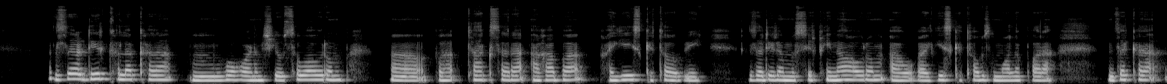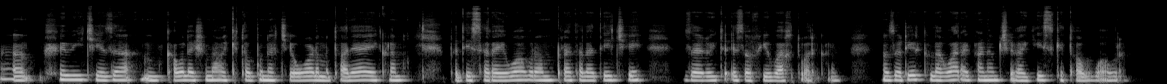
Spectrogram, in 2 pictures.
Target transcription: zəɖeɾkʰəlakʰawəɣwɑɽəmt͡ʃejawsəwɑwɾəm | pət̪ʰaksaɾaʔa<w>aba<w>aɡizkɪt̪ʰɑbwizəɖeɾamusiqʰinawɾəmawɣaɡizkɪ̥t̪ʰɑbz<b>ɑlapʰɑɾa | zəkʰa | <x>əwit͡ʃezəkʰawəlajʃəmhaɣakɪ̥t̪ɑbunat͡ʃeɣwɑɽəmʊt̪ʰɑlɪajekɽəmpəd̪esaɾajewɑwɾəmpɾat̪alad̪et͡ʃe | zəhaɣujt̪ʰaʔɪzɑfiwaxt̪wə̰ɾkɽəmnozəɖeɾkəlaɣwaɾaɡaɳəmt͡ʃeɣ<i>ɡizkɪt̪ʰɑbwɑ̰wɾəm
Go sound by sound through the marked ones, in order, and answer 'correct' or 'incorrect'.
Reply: incorrect: ɣ, incorrect: ɣ, incorrect: m, correct, incorrect: a

